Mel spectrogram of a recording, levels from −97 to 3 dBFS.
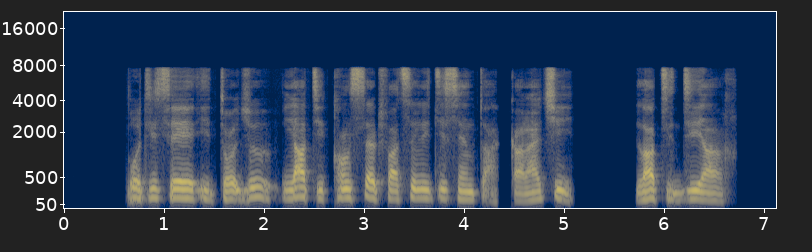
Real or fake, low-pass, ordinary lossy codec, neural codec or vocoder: fake; none; none; codec, 16 kHz, 1 kbps, FunCodec, trained on Chinese and English, 50 frames a second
